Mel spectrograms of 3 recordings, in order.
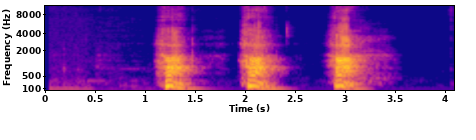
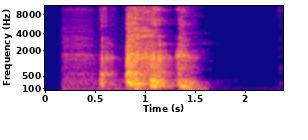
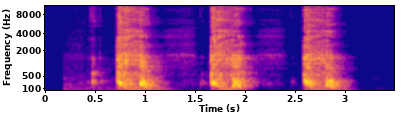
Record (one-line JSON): {"exhalation_length": "4.1 s", "exhalation_amplitude": 32768, "exhalation_signal_mean_std_ratio": 0.36, "cough_length": "2.4 s", "cough_amplitude": 32768, "cough_signal_mean_std_ratio": 0.43, "three_cough_length": "3.5 s", "three_cough_amplitude": 32768, "three_cough_signal_mean_std_ratio": 0.44, "survey_phase": "beta (2021-08-13 to 2022-03-07)", "age": "65+", "gender": "Male", "wearing_mask": "No", "symptom_none": true, "smoker_status": "Never smoked", "respiratory_condition_asthma": false, "respiratory_condition_other": false, "recruitment_source": "REACT", "submission_delay": "1 day", "covid_test_result": "Negative", "covid_test_method": "RT-qPCR", "influenza_a_test_result": "Negative", "influenza_b_test_result": "Negative"}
